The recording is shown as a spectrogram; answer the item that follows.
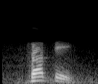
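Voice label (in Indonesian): "roti", Indonesian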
